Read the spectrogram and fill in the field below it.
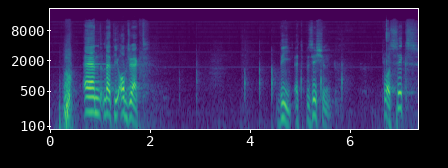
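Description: A man speaks calmly in a lecturing tone, close to a microphone.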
